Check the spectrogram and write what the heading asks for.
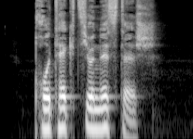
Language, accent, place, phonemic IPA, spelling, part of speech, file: German, Germany, Berlin, /pʁotɛkti̯oˈnɪstɪʃ/, protektionistisch, adjective, De-protektionistisch.ogg
- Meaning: protectionist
